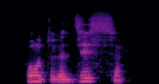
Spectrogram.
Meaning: third-person plural imperfect subjunctive of contredire
- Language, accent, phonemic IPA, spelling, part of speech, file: French, Canada, /kɔ̃.tʁə.dis/, contredissent, verb, LL-Q150 (fra)-contredissent.wav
